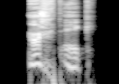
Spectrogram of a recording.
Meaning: octagon
- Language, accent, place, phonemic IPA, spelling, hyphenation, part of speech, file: German, Germany, Berlin, /ˈaxtˌɛk/, Achteck, Acht‧eck, noun, De-Achteck.ogg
